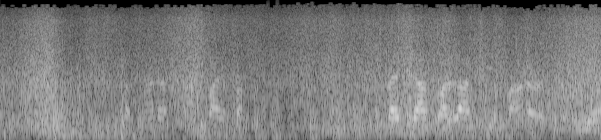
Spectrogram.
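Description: Sea water washing and slapping below, with wind buffeting the microphone; voices break in briefly about a second and a half in and again between about four and five seconds in.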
